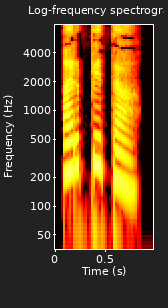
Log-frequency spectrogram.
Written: ಅರೆಪಾದ

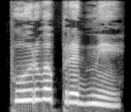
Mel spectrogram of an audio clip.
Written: ಪೂರ್ವಪ್ರಜ್ಞೆ

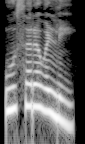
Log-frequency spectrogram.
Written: ಊಸುರುವಳ್ಳಿ

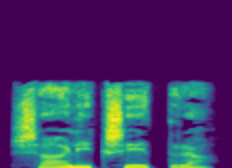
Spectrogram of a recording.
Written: ಶಾಳಿಕ್ಷೇತ್ರ

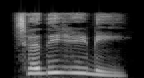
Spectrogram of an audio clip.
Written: ಚದಿಹಿಡಿ

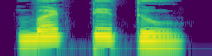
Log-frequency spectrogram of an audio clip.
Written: ಬಟ್ಟಿತು

